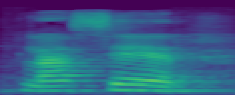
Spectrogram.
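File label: Santali female sharp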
